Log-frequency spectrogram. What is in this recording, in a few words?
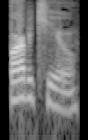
"barbecue", English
